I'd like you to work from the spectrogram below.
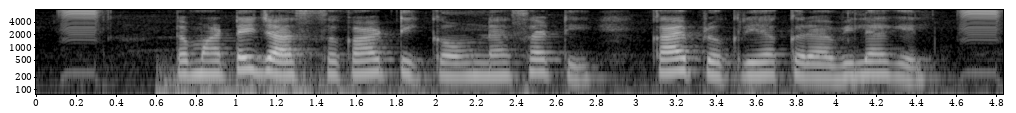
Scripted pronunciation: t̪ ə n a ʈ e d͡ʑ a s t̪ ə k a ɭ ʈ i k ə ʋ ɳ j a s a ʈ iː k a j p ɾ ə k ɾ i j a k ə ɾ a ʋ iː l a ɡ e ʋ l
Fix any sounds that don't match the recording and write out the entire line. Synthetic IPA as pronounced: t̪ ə m a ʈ e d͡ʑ a s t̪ ə k a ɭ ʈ i k ə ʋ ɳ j a s a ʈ iː k a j p ɾ ə k ɾ i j a k ə ɾ a ʋ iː l a ɡ e l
